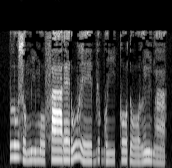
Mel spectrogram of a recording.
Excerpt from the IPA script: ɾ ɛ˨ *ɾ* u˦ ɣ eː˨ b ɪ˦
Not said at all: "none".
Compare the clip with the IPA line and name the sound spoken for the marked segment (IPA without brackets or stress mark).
ɾ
